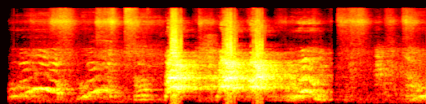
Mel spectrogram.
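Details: Dalmatian dog barking: a few sharp, loud barks in the middle, between softer whining or grumbling vocal sounds at the start and end.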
